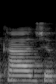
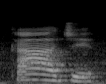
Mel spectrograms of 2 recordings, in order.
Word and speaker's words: calle: variação, eu daria uma dica para você de você usar a variação que acontece no México, que é essa variação aqui do di, llave, calle, pollo. Eu falaria para você escolher essa porque a pronúncia dela é a mais clara, ok?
